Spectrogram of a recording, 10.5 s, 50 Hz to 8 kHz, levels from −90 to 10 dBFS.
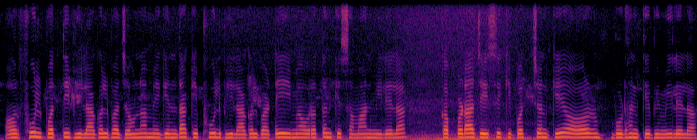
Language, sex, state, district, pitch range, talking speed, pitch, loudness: Bhojpuri, female, Bihar, Gopalganj, 210-225 Hz, 170 wpm, 215 Hz, -29 LUFS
